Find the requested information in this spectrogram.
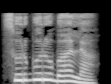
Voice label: "ಸುರ್ಬುರುಬಾಲ", Kannada

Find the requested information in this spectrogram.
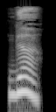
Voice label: "ಗ", kannada

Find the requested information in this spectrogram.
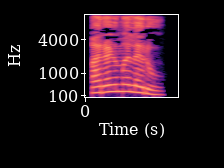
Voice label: "ಅರಳ್ಮಲರು", Kannada

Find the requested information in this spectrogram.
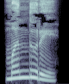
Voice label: "ಮಂದುರೆ", Kannada

